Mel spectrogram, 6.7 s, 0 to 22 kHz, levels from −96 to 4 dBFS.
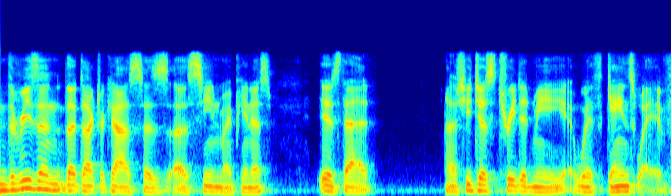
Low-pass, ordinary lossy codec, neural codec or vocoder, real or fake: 7.2 kHz; Opus, 64 kbps; none; real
